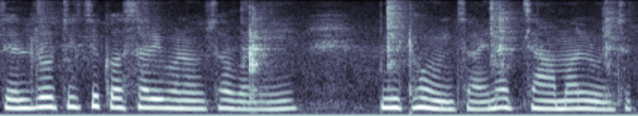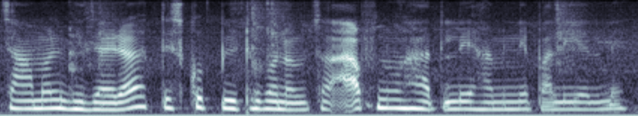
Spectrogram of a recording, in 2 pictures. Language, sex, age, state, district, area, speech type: Nepali, female, 30-45, West Bengal, Alipurduar, urban, spontaneous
